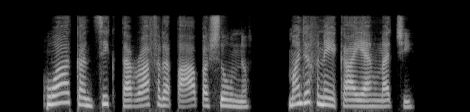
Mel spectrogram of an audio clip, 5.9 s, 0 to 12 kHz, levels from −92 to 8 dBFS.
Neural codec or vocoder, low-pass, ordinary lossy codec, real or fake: codec, 16 kHz, 0.5 kbps, X-Codec, HuBERT features, trained on LibriSpeech; 7.2 kHz; MP3, 64 kbps; fake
